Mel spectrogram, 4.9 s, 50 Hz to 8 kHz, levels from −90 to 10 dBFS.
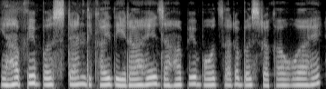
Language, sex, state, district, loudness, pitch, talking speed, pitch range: Hindi, female, West Bengal, Darjeeling, -15 LUFS, 205 Hz, 195 wpm, 195-220 Hz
